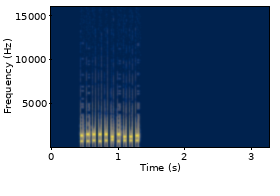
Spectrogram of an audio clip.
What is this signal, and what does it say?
DTMF, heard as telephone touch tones, dialled by machine, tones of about 40 ms. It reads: 2363673445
